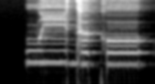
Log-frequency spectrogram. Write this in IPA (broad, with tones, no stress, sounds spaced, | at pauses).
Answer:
w iː˦ d ə˦˨ k o˦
